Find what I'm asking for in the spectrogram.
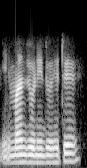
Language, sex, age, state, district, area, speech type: Assamese, male, 18-30, Assam, Dibrugarh, urban, conversation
